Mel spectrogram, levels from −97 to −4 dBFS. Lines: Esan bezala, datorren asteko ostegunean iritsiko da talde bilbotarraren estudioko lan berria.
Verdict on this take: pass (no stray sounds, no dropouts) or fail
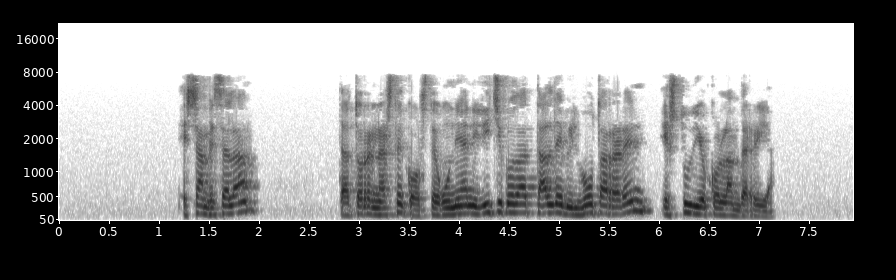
pass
